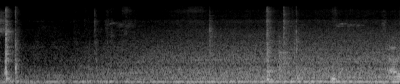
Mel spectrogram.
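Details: Mallory fan after disassembly, lubrication and reassembly of blade and washers, tested strong: steady low hum, smooth even whir, few light knocks; fan running properly after repair.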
